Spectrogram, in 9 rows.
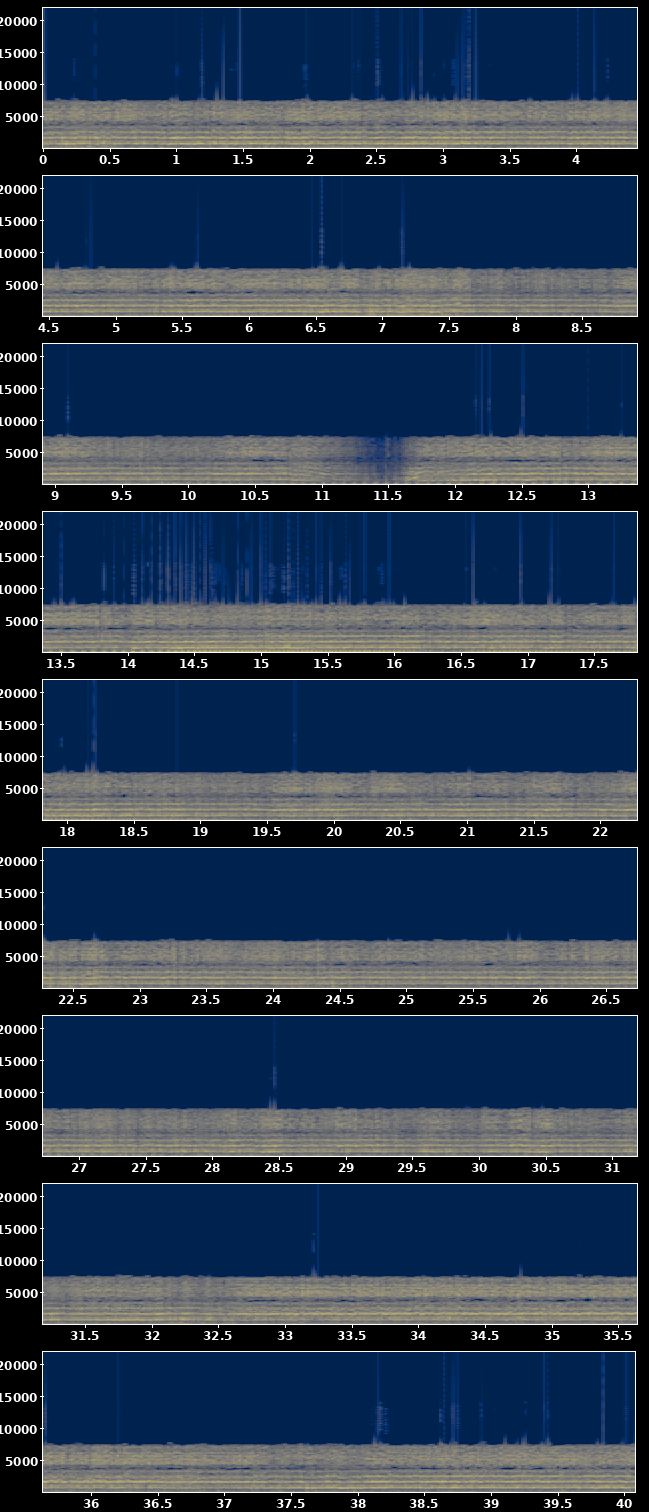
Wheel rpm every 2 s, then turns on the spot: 230, 230, 230, 240, 230, 130, 210, 220, 230, 230, 230, 230, 230, 240, 230, 230, 200, 200, 210, 230.
none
